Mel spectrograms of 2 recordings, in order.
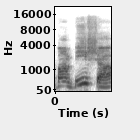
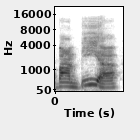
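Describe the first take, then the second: First: The double L sounds like 'sh'. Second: The double L does not sound like 'sh'. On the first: This is how it is said in Argentina. "In Argentina, they pronounce the double L, sh" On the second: This is how it is said outside Argentina. "as is pronounced in any other country outside of Argentina"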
